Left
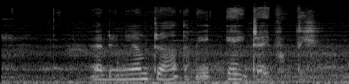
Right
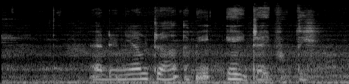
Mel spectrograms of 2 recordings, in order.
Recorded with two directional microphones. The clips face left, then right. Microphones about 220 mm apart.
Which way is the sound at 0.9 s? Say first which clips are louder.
Right 1 dB; 5° left (ahead or behind).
